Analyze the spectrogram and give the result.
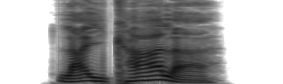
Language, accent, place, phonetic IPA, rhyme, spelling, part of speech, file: German, Germany, Berlin, [laiˈkaːlɐ], -aːlɐ, laikaler, adjective, De-laikaler.ogg
- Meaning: inflection of laikal: 1. strong/mixed nominative masculine singular 2. strong genitive/dative feminine singular 3. strong genitive plural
